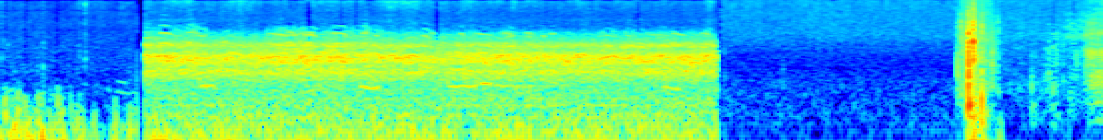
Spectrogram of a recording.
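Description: A large flock of geese calling in flight, a dense din of many overlapping honks that starts abruptly about a second in and cuts off about five seconds in. A brief, sharper noise follows near the end.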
